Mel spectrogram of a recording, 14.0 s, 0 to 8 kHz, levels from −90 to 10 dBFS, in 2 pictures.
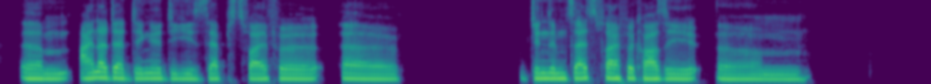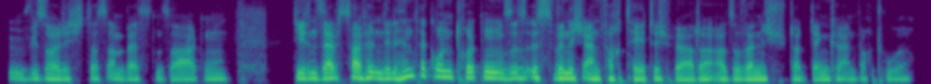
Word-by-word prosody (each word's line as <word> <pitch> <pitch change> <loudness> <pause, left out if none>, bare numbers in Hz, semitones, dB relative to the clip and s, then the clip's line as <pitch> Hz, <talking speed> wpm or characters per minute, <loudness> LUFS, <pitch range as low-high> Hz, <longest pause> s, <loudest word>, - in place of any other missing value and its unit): Ähm, 135 -1 +1
einer 150 +3 +4
der 150 -2 +5
Dinge, 140 +1 0
die 130 0 -2
Selbstzweifel 130 +1 -1
äh 130 -2 0 0.9
die 140 +1 -2
nimmt 140 -1 +4
Selbstzweifel 145 -1 +3
quasi, 130 -1 +2 0.2
ähm 120 -1 -2 1.0
wie 130 +1 -7
soll 130 -2 -1
ich 125 - -8
das 130 -1 -7
am 130 -1 -5
besten 125 0 -7
sagen 125 +2 -6 0.5
die 140 - +3
den 145 - +2
Selbstzweifel 150 +2 +3
in 145 - +2
den 140 - +1
Hintergrund 185 0 +2
drücken, 160 -2 +3
so 145 - -1
es 145 - -2
ist, 155 -4 -1
wenn 145 0 +6
ich 140 - +1
einfach 130 -1 +1
tätig 125 -1 -2
werde, 115 +2 -1
also 120 0 -2
wenn 125 0 +2
ich 130 - -3
statt 120 -2 -7
denke, 125 +2 -3
einfach 120 -1 -10
tue. 125 +3 -10
130 Hz, 175 wpm, -22 LUFS, 125-140 Hz, 1.0 s, wenn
